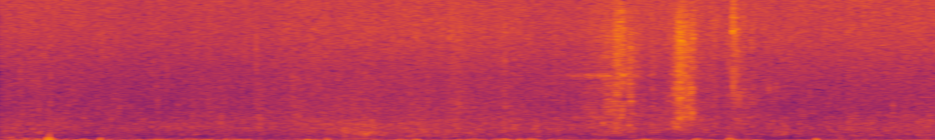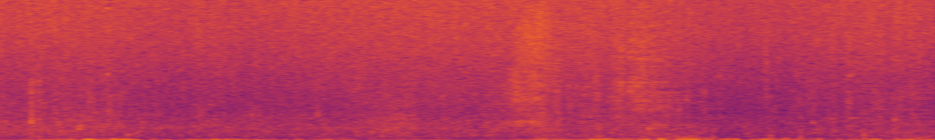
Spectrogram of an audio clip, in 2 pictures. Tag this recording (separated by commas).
Wind, Sailboat, Ocean, Wind noise (microphone), Water vehicle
